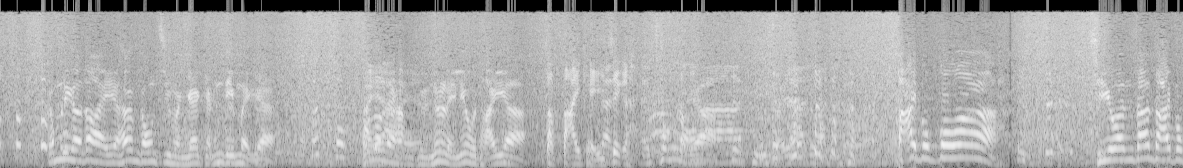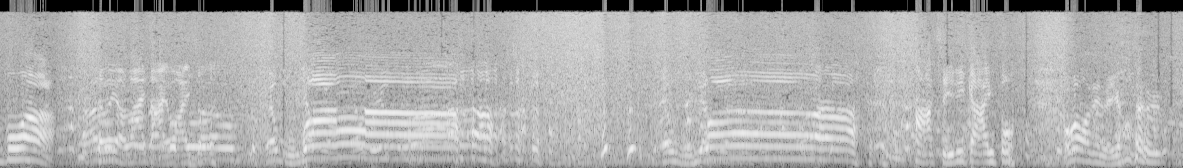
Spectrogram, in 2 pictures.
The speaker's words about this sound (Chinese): 咁我哋为咗更有郊游感觉，就攞呢个慈云山大瀑布啊，做我哋嘅背景啊。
